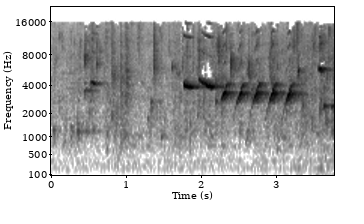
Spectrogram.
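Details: Canary song: soft scattered chirps at first, then a clear run of about six repeated downslurred whistled notes, each roughly a quarter second apart.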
